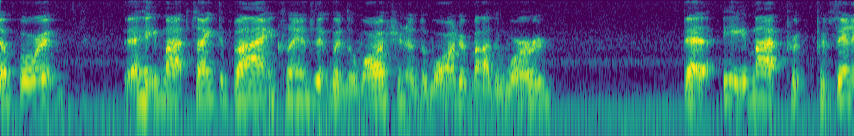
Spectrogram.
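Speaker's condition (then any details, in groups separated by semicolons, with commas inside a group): Parkinson's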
